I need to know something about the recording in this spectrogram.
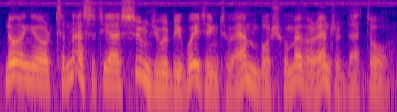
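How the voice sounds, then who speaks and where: An actor playing a shrewd, composed detective in an audio drama, with formal, precise, theatrical diction. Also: male voice, medium pitch, animated, quick pace, a little hiss or hum, close to an everyday voice. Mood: composed, explaining. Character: shrewd, composed male detective, commanding and quick-witted.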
